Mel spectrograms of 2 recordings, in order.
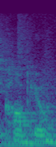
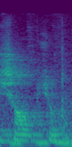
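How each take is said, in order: First: The word begins with a hard k sound. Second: The word begins with a soft sh sound. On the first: This is how others say the name. "ils disent campion" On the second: This is how the speaker says the name. "moi je dis champion"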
